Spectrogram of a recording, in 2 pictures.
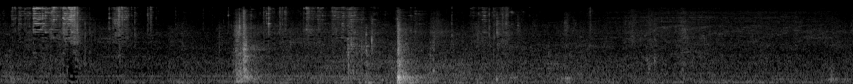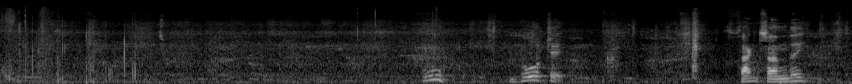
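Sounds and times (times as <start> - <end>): keys jangling: 0.0 - 5.4.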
